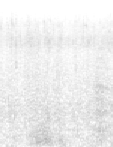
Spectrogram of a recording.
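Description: Heavy rain patters steadily on a taut fabric tent, a dense, continuous hiss of drops with no voices and no breaks.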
